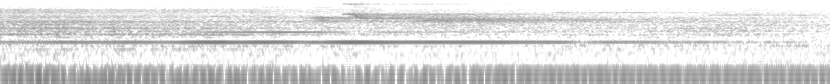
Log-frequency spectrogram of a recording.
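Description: A single faint note of a hang (steel handpan) ringing on and slowly fading, one steady pure tone, with a couple of fainter higher tones briefly sounding about a second in.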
